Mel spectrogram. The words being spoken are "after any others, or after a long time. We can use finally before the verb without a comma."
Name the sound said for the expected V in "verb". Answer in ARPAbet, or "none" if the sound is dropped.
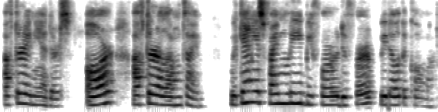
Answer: F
